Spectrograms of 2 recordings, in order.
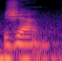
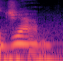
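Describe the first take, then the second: First: The word begins with a j sound. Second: The word begins with a j sound.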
